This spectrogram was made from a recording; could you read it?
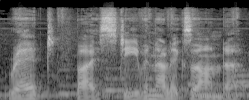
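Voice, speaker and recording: Low-pitched woman narrating. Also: little pitch movement, normal speed, over loud music. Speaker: audiobook narrator. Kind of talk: scripted narration of a children's storybook.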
